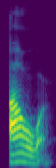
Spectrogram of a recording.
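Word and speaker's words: hour: артикль е a University а от у слові our перша літера є приголосна H Яка в цьому слові взагалі не вимовляється тож це слово ми вимовляємо починаючи з голосного звуку а our саме тому з таким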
